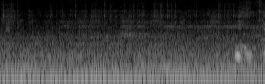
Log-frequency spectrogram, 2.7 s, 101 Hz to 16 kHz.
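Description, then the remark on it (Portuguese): A large truck, about 15 metres long, rumbles in road traffic as it signals and turns, a loud, steady low drone that holds without a break as the vehicle moves slowly through its turn. “deu a seta e foi virando. E eu queria passar, é um caminhão de, sei lá, 15 metros.”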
